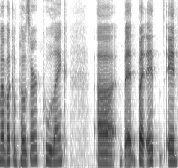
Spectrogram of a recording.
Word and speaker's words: Poulenc: name of a composer, Poulenc. But it the way that it's spelled phonetically in French should be Poulenc, but the family always said Poulenc, and that is the pronunciation the proper family pronunciation.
